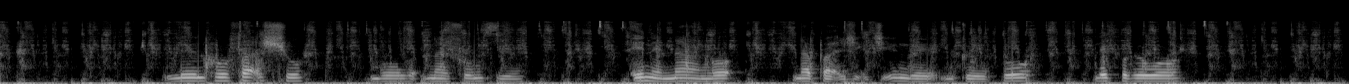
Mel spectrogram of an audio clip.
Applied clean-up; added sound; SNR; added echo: neural mask model Resemble Enhance denoiser.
